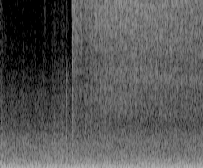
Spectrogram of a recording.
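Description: GemOro ultrasonic jewelry cleaner switching on about two-thirds of a second in, then running with a steady high hiss from its tank of cleaning fluid: the ultrasonic shaking action of the clean cycle.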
